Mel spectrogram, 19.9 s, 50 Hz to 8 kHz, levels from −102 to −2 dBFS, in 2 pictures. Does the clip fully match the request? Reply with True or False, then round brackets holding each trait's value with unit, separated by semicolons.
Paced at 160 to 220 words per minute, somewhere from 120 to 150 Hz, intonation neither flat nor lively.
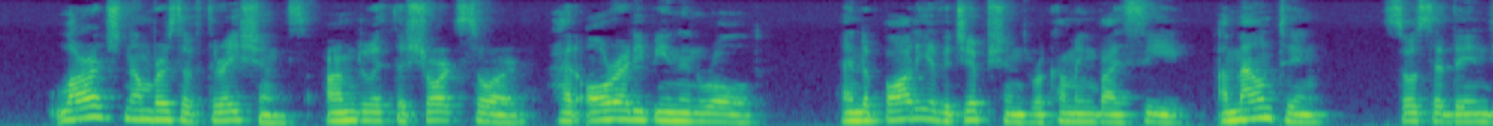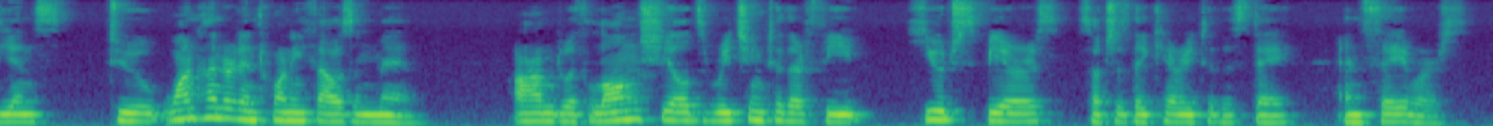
False (150 wpm; 140 Hz; 3.3 semitones)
